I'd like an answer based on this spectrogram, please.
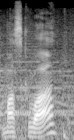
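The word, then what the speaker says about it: Москва: In Russia it is pronounced like Moskva.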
